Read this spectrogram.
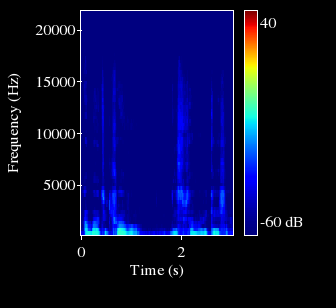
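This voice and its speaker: A man's voice: on the low side, normal speed, creaky, breathy edge. A young man from Gabon, a native French speaker, giving a casual motivational talk to camera, rambling with fillers and restarts. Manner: rambling, many fillers and restarts, animated on key points. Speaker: vlogger.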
